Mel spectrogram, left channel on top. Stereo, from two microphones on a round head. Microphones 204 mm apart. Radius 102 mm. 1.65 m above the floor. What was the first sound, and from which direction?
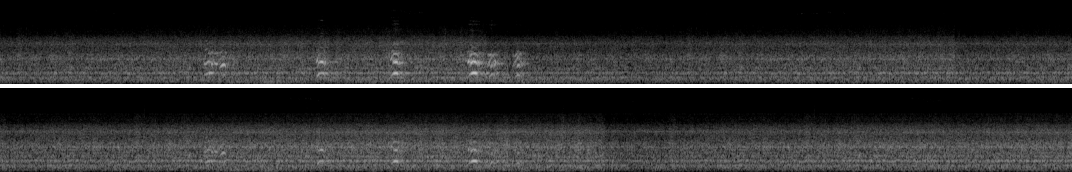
A dog barking, 25° left (ahead or behind).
